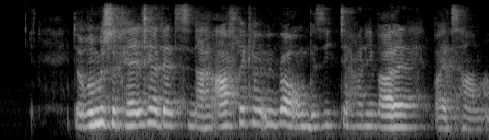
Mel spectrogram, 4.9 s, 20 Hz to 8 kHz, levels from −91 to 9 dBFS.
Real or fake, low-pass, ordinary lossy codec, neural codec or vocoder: fake; none; none; codec, 16 kHz, 2 kbps, FunCodec, trained on LibriTTS, 25 frames a second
